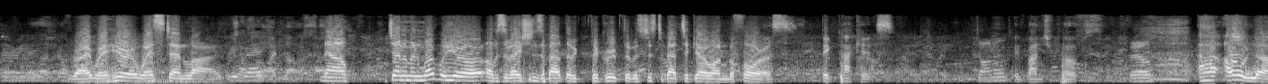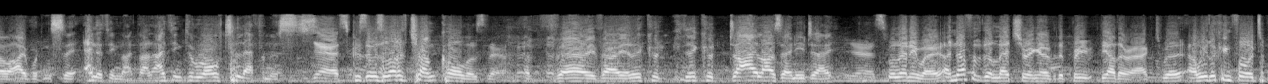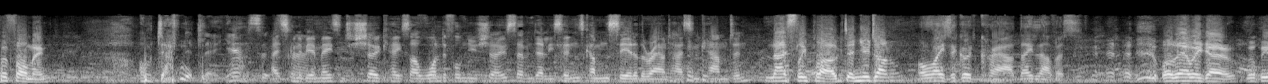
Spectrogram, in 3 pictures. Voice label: waiting backstage idle chorus chatter; at west end live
